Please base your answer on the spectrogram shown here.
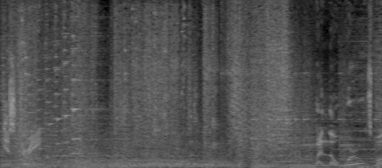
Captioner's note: crash clattering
